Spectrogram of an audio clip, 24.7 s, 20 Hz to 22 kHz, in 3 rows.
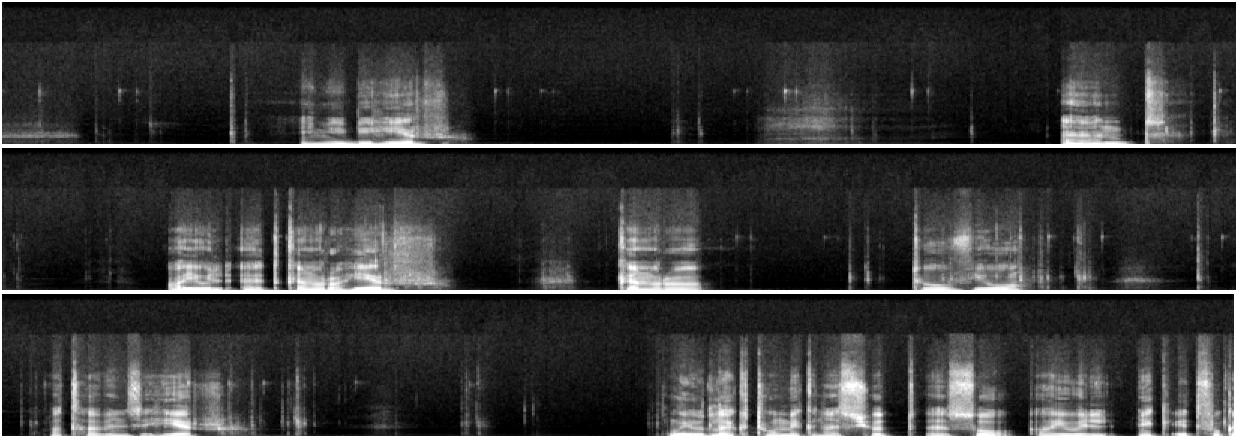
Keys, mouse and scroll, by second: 0.7 middle click, 1.5 KP_1, 2.6 g, 3.5 click, 4.5 g, 5.1-5.6 drag, 5.6 g, 7.0-7.6 alt+middle drag, 7.7 scroll up 1, 8.0 alt+shift+middle click, 8.7 shift+a, 10.8 ctrl+alt+KP_0, 13.0-13.8 drag, 13.8 n, 14.0-14.5 scroll up 3, 14.6-15.0 shift+middle drag, 15.1 ctrl+alt+middle click, 15.5-16.1 middle drag, 16.3-16.7 shift+middle drag, 16.9-17.5 alt+middle drag, 17.6 alt+shift+middle click, 18.1 ctrl+middle click, 18.7-19.5 shift+middle drag, 23.7-24.6 drag.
